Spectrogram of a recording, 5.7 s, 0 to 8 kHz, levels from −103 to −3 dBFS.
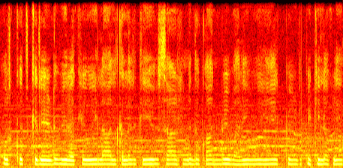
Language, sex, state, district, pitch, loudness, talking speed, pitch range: Hindi, female, Bihar, Saran, 205 Hz, -15 LUFS, 220 wpm, 200-210 Hz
